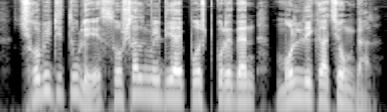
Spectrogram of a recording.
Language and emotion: Bengali, neutral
